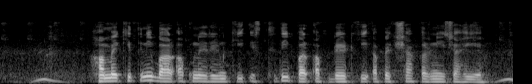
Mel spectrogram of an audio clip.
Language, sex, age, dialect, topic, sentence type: Hindi, male, 31-35, Hindustani Malvi Khadi Boli, banking, question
